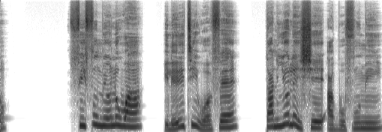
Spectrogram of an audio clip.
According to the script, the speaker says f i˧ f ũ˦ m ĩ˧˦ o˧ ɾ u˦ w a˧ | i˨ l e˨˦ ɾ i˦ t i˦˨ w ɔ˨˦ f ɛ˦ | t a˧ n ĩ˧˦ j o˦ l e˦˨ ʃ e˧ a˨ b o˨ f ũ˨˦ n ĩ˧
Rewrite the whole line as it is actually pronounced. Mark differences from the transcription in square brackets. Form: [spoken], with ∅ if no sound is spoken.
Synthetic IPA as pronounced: f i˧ f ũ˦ m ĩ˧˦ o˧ [l] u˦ w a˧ | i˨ l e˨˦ ɾ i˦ t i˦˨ w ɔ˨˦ f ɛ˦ | t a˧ n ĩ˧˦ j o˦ l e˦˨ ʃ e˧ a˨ b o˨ f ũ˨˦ [m] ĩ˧

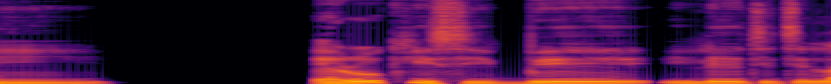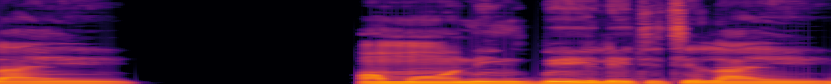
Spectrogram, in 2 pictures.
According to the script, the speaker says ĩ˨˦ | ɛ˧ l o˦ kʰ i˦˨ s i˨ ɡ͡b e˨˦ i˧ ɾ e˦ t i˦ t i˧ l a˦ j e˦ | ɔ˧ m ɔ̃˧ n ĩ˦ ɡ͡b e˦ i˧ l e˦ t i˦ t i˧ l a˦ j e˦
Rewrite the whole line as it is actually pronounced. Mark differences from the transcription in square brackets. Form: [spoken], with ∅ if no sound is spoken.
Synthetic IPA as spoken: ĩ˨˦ | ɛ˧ [ɾ] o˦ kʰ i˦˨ s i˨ ɡ͡b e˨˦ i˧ [l] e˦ t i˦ t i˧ l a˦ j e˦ | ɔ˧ m ɔ̃˧ n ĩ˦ ɡ͡b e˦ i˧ l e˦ t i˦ t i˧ l a˦ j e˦

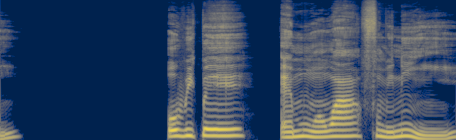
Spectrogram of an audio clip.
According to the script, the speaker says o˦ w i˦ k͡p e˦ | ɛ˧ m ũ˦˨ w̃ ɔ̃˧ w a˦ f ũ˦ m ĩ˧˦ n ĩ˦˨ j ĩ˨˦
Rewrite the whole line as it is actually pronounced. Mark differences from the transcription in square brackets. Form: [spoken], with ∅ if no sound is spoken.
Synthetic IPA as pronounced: o˦ w i˦ k͡p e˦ | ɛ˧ m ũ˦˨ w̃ ɔ̃˧ w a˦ f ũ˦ m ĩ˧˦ n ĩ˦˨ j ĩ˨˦

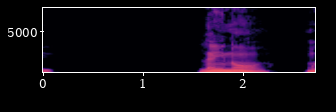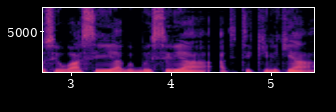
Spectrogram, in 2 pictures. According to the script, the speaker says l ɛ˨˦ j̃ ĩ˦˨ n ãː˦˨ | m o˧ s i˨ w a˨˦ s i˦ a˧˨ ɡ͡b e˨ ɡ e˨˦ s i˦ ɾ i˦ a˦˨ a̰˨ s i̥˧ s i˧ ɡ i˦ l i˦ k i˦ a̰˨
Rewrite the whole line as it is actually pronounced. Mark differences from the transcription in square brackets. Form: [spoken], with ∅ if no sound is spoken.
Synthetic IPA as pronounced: l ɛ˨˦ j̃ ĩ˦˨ n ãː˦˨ | m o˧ s i˨ w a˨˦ s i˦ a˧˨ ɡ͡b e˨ [ɡ͡b] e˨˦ s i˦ ɾ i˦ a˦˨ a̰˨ [t] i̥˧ [t] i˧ [k] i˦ l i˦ k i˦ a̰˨

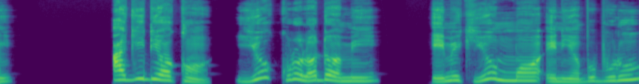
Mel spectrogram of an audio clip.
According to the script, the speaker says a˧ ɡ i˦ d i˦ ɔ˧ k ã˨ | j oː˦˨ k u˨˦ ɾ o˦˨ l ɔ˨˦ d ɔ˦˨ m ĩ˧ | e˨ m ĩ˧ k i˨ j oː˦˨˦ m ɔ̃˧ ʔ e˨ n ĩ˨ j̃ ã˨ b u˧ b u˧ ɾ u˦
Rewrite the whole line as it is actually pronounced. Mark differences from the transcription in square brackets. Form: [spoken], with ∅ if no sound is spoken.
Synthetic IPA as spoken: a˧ ɡ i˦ d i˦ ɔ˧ k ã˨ | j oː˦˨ k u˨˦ ɾ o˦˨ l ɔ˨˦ d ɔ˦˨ m ĩ˧ | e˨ m ĩ˧ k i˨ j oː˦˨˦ m ɔ̃˧ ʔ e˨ n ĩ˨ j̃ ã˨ b u˧ b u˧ ɾ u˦

